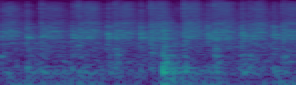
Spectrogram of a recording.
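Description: Stiff brush scrubbing limescale deposits around a stainless steel sink and tap in quick, repeated strokes. A low thump about a second in.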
